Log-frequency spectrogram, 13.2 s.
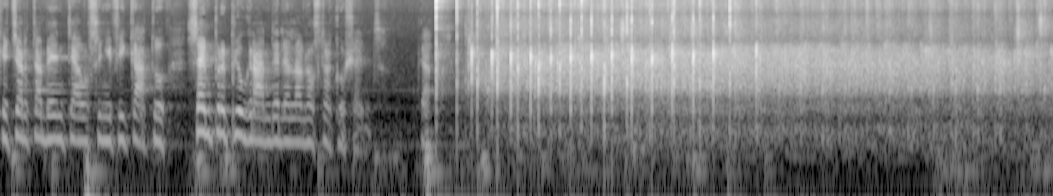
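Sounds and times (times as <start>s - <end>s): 
speech: 0.0s - 5.8s
audience applause for the prior: 5.4s - 13.1s.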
